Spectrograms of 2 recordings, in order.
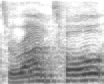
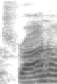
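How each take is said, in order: First: It is said in an American way. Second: It is said like a suburban Toronto-area local. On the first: The speaker is from the United States. "Toronto is someone who's like from the States" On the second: The speaker is from the outskirts of the city. "Toronto is like you're from Hamilton or like Oakville, somewhere in the G T A"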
